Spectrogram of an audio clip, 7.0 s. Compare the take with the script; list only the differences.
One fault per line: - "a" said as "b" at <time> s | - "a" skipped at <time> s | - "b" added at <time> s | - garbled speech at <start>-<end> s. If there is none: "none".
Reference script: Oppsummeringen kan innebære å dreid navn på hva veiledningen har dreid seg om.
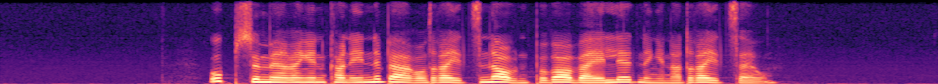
none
